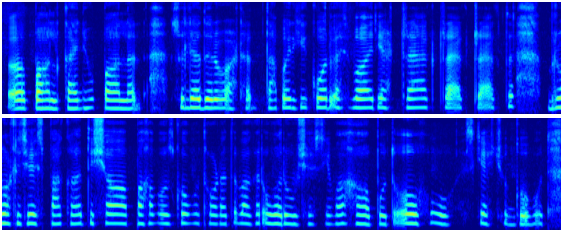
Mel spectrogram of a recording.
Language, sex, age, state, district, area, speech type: Kashmiri, female, 45-60, Jammu and Kashmir, Srinagar, urban, spontaneous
